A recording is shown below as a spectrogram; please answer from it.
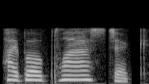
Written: hypoplastic

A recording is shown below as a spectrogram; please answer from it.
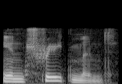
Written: entreatment

